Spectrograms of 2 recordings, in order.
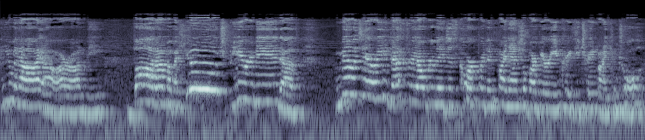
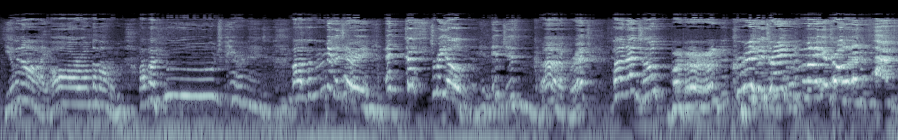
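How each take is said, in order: First: It is said at a fast pace. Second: It is said at a slow pace.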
